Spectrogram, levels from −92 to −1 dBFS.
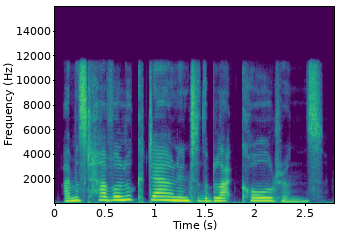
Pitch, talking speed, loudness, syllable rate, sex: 235 Hz, 215 wpm, -16 LUFS, 4.7 syllables/s, female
